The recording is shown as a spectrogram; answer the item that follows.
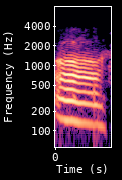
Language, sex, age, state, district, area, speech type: Bodo, male, 60+, Assam, Kokrajhar, urban, conversation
